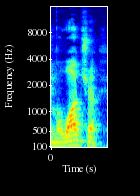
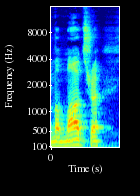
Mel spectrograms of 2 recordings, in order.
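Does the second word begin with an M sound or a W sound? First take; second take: W; M. First: The second word begins with a W sound. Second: The second word begins with an M sound. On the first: The speaker calls it right. "you want to say mawadra" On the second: The speaker calls it wrong. "You don't want to say mamadra"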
